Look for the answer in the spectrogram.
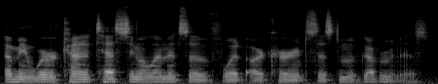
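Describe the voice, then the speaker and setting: A man giving informal, off-the-cuff political commentary in a casual, musing way, like a streamer thinking out loud. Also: on the low side, little pitch movement, brisk, clean tone.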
